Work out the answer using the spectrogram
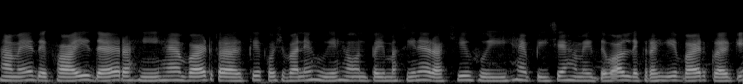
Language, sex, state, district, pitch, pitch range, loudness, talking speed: Hindi, female, Bihar, Madhepura, 180 Hz, 175-195 Hz, -32 LUFS, 235 wpm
